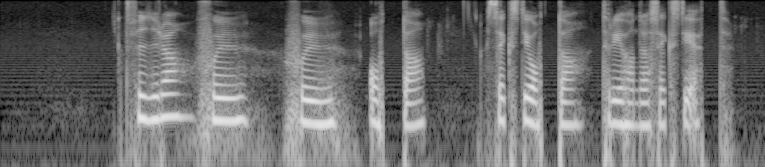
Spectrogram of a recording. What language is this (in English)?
Swedish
